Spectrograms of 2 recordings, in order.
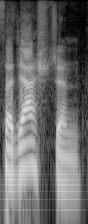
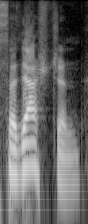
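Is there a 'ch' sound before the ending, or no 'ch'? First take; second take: ch; ch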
